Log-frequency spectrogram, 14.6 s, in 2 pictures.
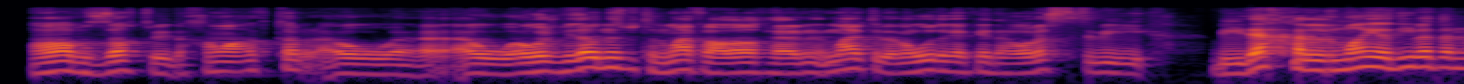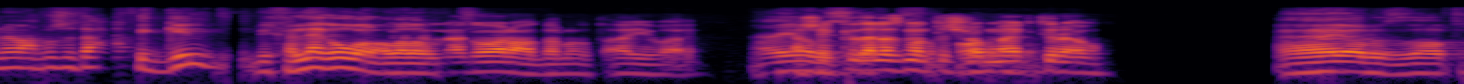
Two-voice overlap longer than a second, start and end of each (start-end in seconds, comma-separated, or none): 11.3-12.5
